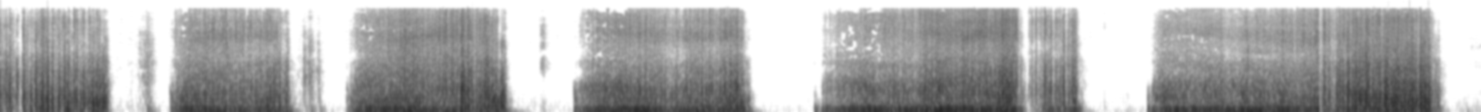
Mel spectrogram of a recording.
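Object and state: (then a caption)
Foam microphone windscreen being scratched. Long pointed green acrylic nails scratch and tap a purple spherical foam windscreen on a microphone, producing dense, muffled, rumbling scratching heavy in low tones with little brightness. The scratching comes in sustained bursts of one to three seconds, separated by brief silences as the hands lift off between strokes.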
